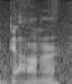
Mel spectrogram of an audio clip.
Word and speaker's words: dander: usually called a we dander or are we done or is more often the d is usually dropped in oscar scott's they don't they just pronounce the ends so it's a wee downer along the path and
